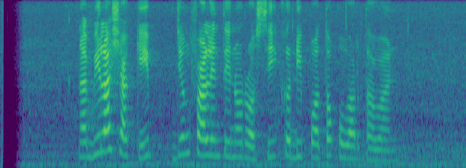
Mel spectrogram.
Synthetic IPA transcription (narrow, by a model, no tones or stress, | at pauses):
nabilaʃakip̚d͡ʒɨŋfalɛnt̪inoɾosikɨrdipɔt̪ɔkəwart̪awan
